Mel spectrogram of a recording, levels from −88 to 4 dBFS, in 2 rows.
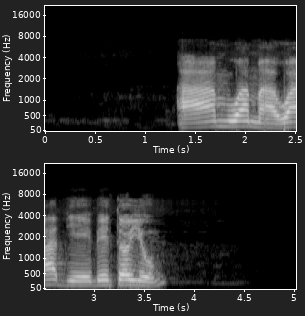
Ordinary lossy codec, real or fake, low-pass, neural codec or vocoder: Opus, 16 kbps; real; 7.2 kHz; none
